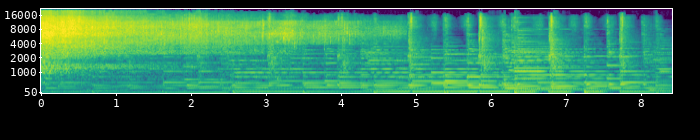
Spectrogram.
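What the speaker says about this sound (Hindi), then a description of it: "सिर्फ 1 मिनट के लिए इसे मीडियम फ्लेम के ऊपर हम भूनेंगे तो ये अच्छे से क्रिस्प हो जाते हैं" Makhana (fox nuts) roasting in a pan on a medium flame give a steady, close crackling sizzle that runs throughout, with sustained musical tones playing underneath.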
